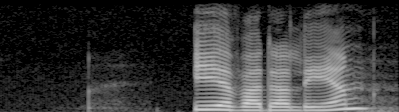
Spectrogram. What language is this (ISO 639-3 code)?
swe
